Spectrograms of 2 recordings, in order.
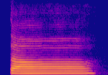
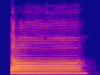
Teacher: تا کا مخرج یہ ہے کہ زبان کی نوک اوپر کے دانتوں کی جڑ سے لگے. زبان کی نوک اوپر کے دانتوں کی جڑ سے لگے گی تو ایک حرف ادا ہوگا تا.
